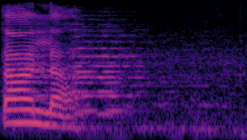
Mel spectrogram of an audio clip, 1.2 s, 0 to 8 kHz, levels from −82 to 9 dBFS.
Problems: constant background noise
